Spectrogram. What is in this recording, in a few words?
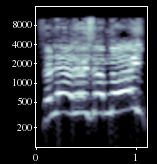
Russian; mohaa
